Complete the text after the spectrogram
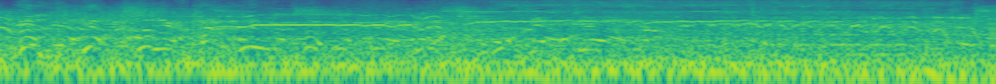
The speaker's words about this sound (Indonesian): Tapi pada saat itulah terdengar derap orang-orang berkuda mendekat. Ternyata mereka adalah Demang Surungo Marto dan pasukannya.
